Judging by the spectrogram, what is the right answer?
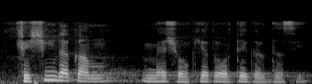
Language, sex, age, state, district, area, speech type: Punjabi, male, 45-60, Punjab, Patiala, urban, spontaneous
